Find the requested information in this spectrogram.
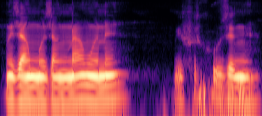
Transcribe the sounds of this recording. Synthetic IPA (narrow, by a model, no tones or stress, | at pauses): mɯzaŋmɯzaŋnamɯnɯ | bipʰɯɾkʰuzɯŋɯ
